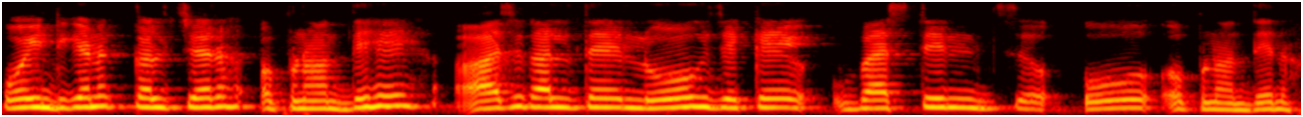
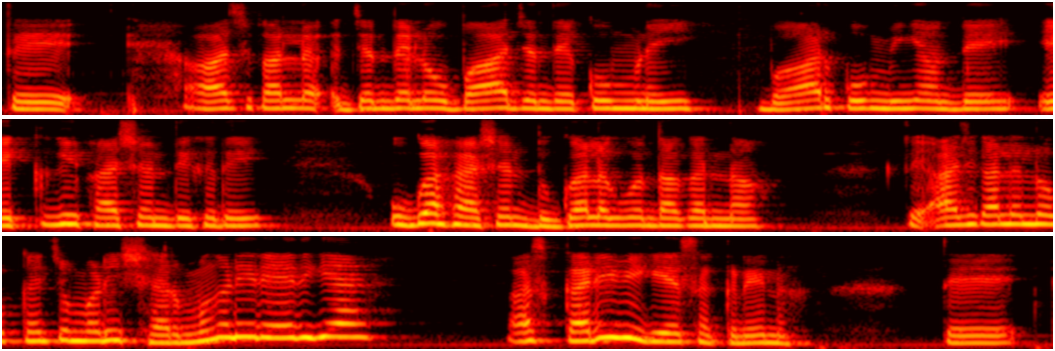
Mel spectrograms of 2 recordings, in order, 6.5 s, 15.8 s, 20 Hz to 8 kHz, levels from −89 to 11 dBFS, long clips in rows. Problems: low volume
